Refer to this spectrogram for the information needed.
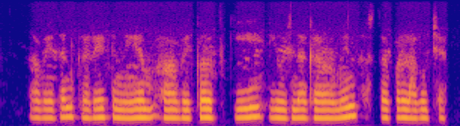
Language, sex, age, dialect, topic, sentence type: Maithili, female, 25-30, Angika, banking, question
